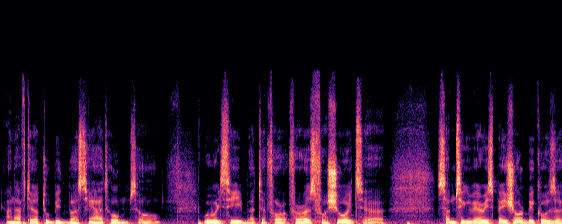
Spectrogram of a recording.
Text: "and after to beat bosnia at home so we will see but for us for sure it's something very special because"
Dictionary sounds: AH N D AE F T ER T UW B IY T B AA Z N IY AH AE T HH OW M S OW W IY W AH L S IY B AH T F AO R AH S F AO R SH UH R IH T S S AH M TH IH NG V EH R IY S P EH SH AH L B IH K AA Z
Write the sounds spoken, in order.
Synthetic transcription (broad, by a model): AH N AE F T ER T UW B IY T B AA S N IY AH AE T HH OW M S OW W IY W AH L S IY B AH T F AO R AH S F AO R SH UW R IH T S S AH M TH IH NG V EH R IY S P EH SH AH L B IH K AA Z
